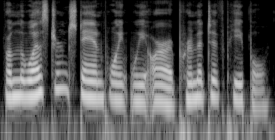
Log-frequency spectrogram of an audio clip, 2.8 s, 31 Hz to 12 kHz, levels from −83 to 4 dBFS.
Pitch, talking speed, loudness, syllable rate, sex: 180 Hz, 195 wpm, -18 LUFS, 6.0 syllables/s, female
